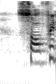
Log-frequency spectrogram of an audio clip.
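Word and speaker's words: soften: ठीक है, उसके बाद सॉफ्ट मतलब मुलायम, सॉफ्टन मतलब मुलायम करना, देखो टी का साइलेंट हो रहा है।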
